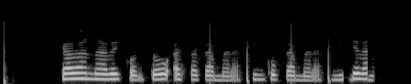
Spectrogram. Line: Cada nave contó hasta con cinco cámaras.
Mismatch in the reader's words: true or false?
true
